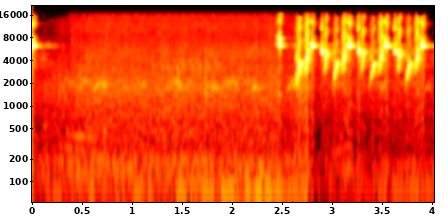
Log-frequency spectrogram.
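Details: European goldfinch competing in the 2016 World Championship in Goldfinch Song; after a quiet start, a lively sustained stretch of rapid chattering, twittering notes with bright high tinkles lasting over a second.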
